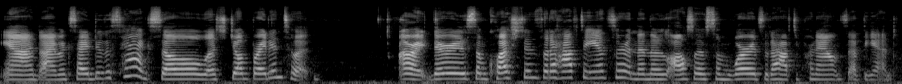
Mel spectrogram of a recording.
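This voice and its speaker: Bright, clear young American woman. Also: on the high side, fairly even intonation, a little fast, low-quality recording. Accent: Northern American. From Pennsylvania, United States. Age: 20s. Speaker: vlogger. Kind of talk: casual chat to camera, answering tag questions. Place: small wood-panelled room indoors.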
